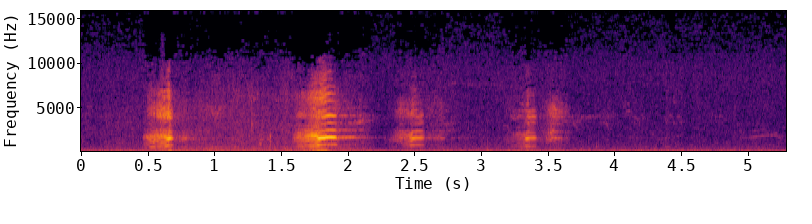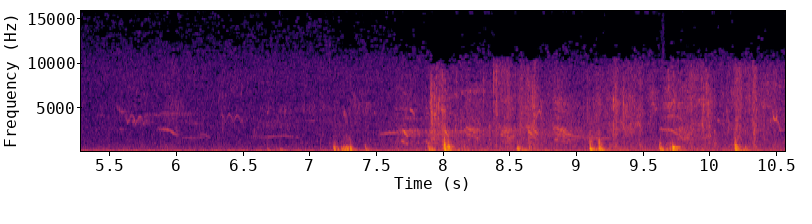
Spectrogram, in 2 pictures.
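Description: Ducks quacking, loud honking bursts near at hand, then a quieter spell and a later flurry of scattered calls, with no talk.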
